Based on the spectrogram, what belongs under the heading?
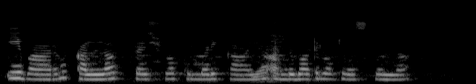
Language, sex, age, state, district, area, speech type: Telugu, female, 18-30, Telangana, Mancherial, rural, read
